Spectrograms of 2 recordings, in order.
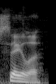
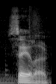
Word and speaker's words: Saleh: Robert Saleh. – Saleh, okay.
